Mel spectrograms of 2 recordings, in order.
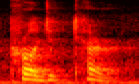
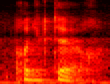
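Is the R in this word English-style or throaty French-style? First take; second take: English-style; French-style. First: The R is pronounced like an English R. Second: The R is a brief throaty French R. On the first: The speaker calls it wrong. "you wouldn't say je suis producteur. No, like many people get lazy when it's time to pronounce the letter R, so they they go with the the same English R" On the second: The speaker calls it right. "It's like you're spitting something out, out of your throat"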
